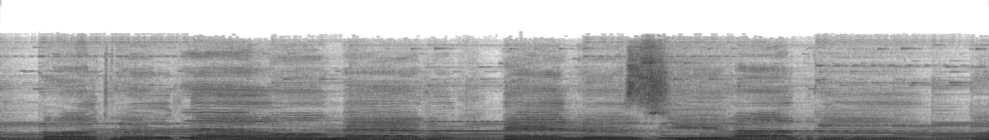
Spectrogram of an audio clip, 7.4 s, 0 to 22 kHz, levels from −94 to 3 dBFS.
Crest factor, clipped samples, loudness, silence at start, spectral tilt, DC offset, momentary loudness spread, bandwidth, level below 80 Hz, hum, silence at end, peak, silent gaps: 12 dB; under 0.1%; -17 LUFS; 0 s; -5 dB/octave; under 0.1%; 5 LU; 17 kHz; -52 dBFS; none; 0 s; -4 dBFS; none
